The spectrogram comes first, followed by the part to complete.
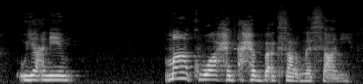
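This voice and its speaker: A fairly high-pitched woman with an Iraqi accent, at a moderate pace with ordinary pitch variation. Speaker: beauty vlogger. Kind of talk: makeup tutorial. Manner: casual, with hesitations.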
